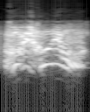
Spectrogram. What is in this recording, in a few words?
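Serbian tank damaged mood high; War Thunder; speech srb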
